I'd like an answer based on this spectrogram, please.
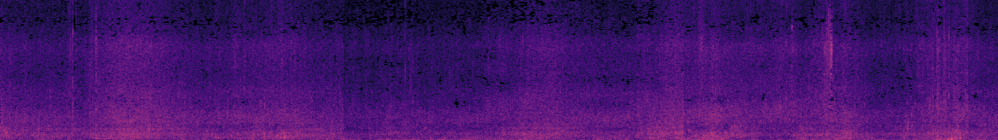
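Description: Small waves breaking and washing up a shallow beach, swelling and easing every second or two, with wind buffeting the microphone.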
